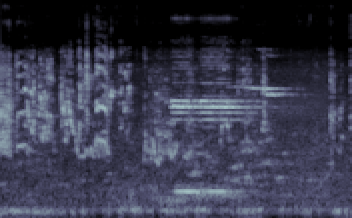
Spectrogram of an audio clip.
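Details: Pet budgerigar chirping: dense bursts of scratchy, buzzy chatter high in pitch, then a sustained thin whistled note with a faint low hum beneath, fading to quieter chatter at the end.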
